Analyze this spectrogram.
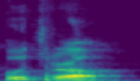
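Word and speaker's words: утро: Utra. Yeah, I remember that word. Utra. Utra. Utro. Utra. Yes. How come it's pronounced utra? There's an O. Sometimes we can, like, pronounce like A, not like O.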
